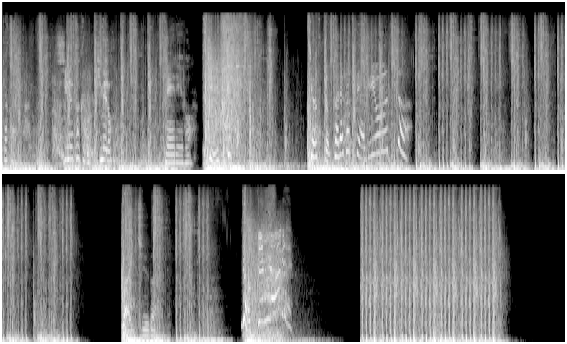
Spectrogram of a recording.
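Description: Quick game sound effects of weapons striking and firing clatter in rapid bursts.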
